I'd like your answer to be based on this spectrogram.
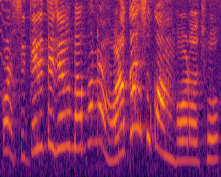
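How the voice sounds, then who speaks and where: A woman's voice: very high voice, sing-song, fast, over loud music. A woman playing a bossy, sarcastic wife who works in an office and nags her husband in a comedy skit. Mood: bickering.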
